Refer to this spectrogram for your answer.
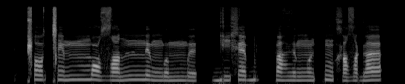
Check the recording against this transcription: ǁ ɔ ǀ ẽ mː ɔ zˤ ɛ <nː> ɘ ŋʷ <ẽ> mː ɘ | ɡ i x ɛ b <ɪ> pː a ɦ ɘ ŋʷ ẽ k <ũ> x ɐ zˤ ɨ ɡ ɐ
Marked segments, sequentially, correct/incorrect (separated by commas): correct, incorrect, incorrect, correct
